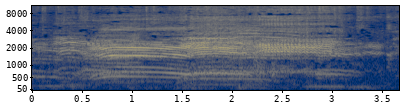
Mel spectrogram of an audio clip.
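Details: Sheep being unloaded and jumping at Pattikonda market, Kurnool district, Andhra Pradesh, India; one long, wavering, strongly harmonic bleat lasting about three seconds over a faint low hum.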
